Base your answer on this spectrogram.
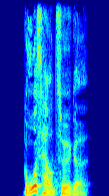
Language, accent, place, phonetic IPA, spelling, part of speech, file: German, Germany, Berlin, [ˈɡʁoːsˌhɛʁt͡søːɡə], Großherzöge, noun, De-Großherzöge.ogg
- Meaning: nominative/accusative/genitive plural of Großherzog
